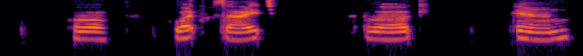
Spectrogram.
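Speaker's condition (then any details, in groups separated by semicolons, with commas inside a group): Down syndrome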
